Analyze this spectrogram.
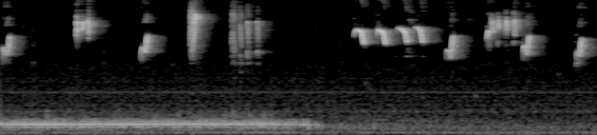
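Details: Kolibri ninja sunbird giving its harsh training song: scattered sharp, high chirps, then a fast burst of four repeated notes and further bright chirps, with a low hum fading early.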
